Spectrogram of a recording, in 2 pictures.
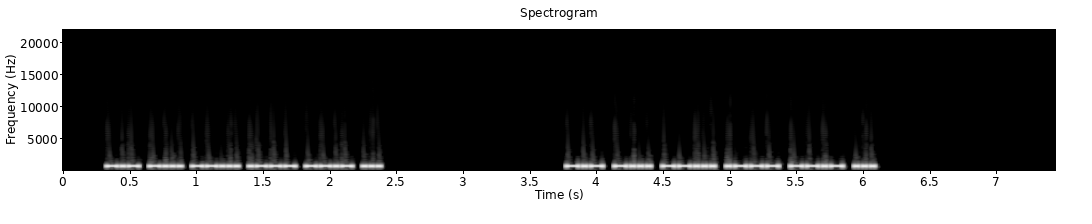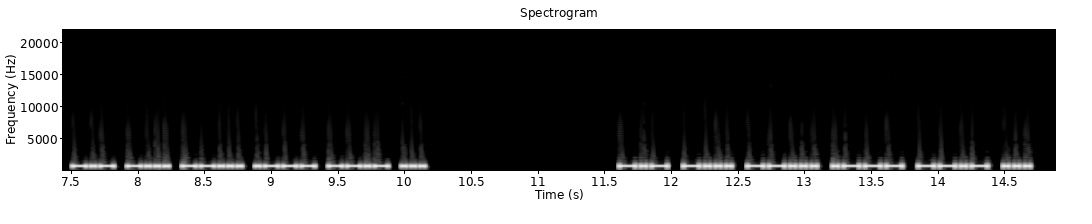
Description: Morse code, heard as a keyed tone, about 36 wpm, 700 Hz. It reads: KB7JQS KB7JQS KB7JQS KB7JQS
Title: Speed Racing - USA Call Signs 30wpm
